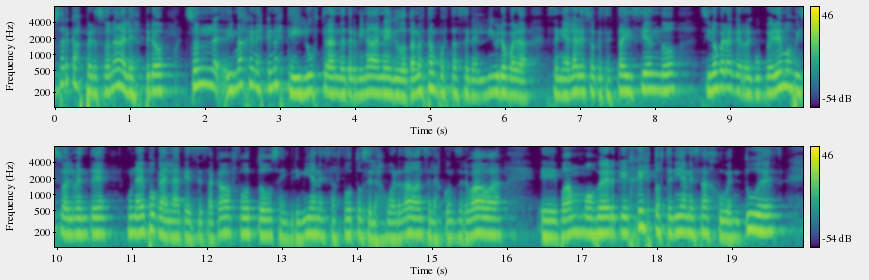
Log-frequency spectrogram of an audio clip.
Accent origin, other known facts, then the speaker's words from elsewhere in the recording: Buenos Aires, Argentina; Yo vengo de Buenos Aires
